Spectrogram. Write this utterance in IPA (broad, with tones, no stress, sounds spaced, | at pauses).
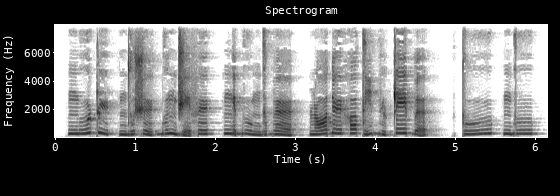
ŋ͡m uː˧˥ ʈ y˦˨ | n d u˩˥ ʃ øː˧˩˧ ɡ͡b u˧˥ n d͡ʒ ḛ˧˩˧ f ø˥ | ŋ ḛ˥ b uː˦˨ ŋ ɡ ə˧˥ b œː˦˨ | ɳ ɔ˧˥ ɗ ø˥ h ɔ˥ t̪ ḭ˧˥ b y˧˩˧ ʈ e˥ ɓ ə̰˧˩˧ | t̪ uː˧˥ | ŋ ɡ uː˥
